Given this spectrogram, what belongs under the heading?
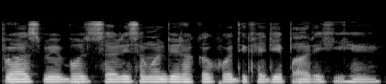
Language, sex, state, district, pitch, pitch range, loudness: Hindi, male, Arunachal Pradesh, Lower Dibang Valley, 120 Hz, 115-120 Hz, -16 LUFS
